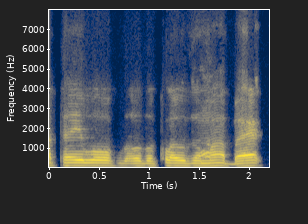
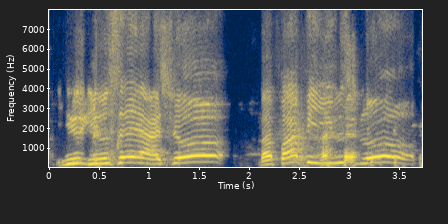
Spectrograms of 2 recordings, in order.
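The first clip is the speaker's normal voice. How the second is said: put-on Spanglish accent; 9 semitones higher, slower than usual. Mock Spanglish taunt, laughing.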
